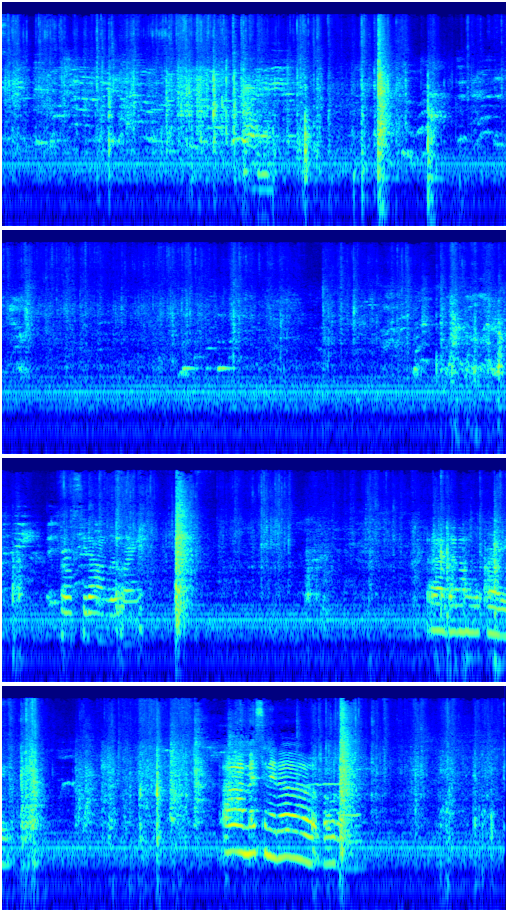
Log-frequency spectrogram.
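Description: Background voices and music, with plastic storage bags and their cardboard box being handled and a few sharp knocks.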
